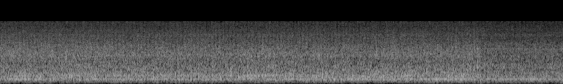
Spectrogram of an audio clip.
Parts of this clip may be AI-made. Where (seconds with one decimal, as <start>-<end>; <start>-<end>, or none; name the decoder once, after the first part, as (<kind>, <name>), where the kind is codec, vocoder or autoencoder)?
0.0-0.7 (vocoder, BigVGAN v2); 1.9-5.6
